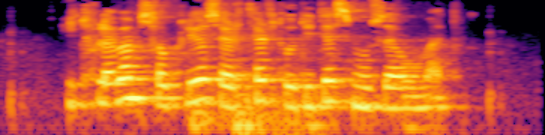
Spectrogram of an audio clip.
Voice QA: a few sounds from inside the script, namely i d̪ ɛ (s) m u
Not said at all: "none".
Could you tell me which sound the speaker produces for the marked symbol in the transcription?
s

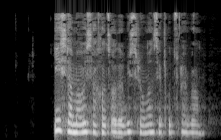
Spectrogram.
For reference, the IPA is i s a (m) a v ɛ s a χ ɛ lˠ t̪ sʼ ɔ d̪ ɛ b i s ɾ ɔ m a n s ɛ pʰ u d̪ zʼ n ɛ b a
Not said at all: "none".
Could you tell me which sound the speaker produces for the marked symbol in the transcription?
m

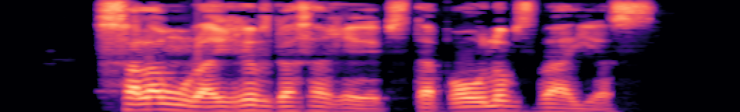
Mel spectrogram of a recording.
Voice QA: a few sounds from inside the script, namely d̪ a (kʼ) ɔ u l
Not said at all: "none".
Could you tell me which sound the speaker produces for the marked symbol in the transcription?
pʼ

